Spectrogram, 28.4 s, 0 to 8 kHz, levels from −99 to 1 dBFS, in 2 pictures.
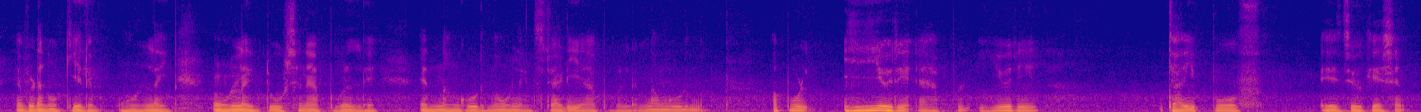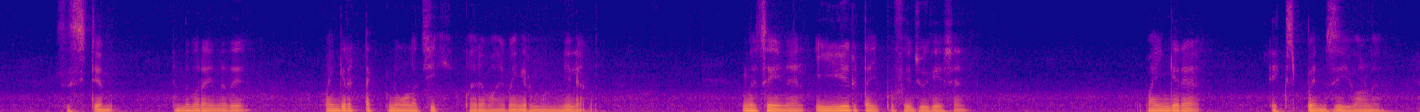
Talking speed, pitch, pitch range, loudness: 85 wpm, 110 Hz, 105-125 Hz, -35 LUFS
